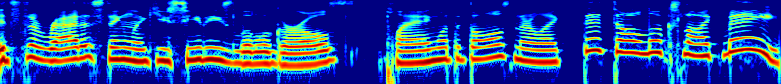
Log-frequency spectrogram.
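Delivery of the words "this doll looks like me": put-on Tasmanian accent. Act out little girls talking as they play with dolls, in a put-on Tasmanian accent. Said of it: "I'm doing a Tasmanian accent".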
